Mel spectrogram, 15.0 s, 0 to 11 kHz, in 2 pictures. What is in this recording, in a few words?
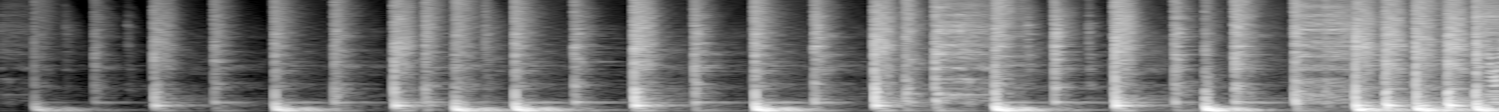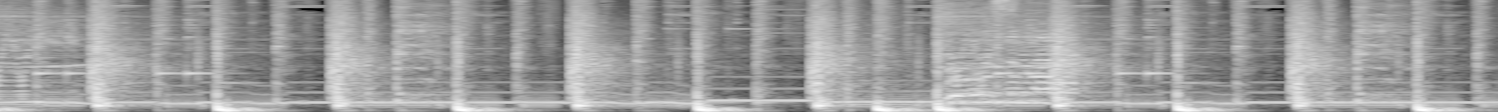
100 Bpm; 90s Redrum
